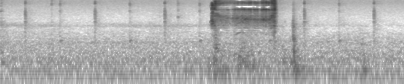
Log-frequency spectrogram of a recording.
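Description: Low, steady car rumble heard inside the cabin, with a brief hissing swish about two seconds in.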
